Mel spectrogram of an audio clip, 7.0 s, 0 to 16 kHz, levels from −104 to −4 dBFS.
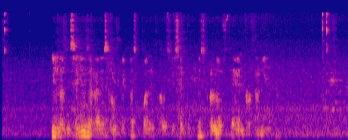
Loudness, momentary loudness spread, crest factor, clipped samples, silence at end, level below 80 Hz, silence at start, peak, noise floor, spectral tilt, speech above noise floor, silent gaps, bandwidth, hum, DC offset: -37 LUFS; 16 LU; 24 dB; under 0.1%; 0.2 s; -70 dBFS; 0.1 s; -14 dBFS; -69 dBFS; -5.5 dB/octave; 33 dB; none; 11.5 kHz; none; under 0.1%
